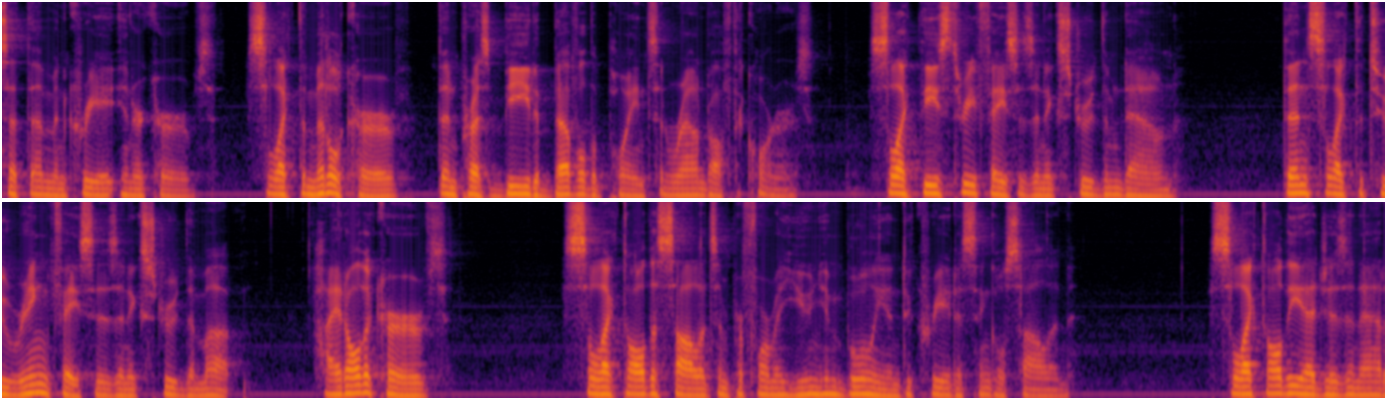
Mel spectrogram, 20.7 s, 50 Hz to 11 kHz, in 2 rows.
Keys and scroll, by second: 3.0 b, 13.8 h, 16.4 q.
